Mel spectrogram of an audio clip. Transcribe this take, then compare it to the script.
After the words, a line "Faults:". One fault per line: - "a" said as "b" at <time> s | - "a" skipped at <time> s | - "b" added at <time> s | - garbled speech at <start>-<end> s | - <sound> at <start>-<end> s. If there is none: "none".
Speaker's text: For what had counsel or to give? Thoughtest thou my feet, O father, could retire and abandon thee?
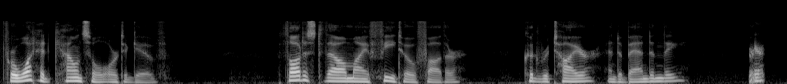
For what had counsel or to give? Thoughtest thou my feet, O father, could retire and abandon thee?
Faults:
- laugh at 7.5-7.6 s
